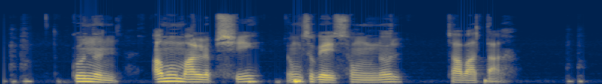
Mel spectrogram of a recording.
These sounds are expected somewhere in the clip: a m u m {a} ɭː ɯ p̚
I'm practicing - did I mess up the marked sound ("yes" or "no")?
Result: no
